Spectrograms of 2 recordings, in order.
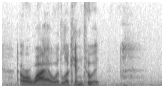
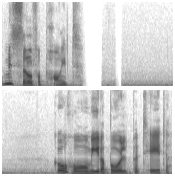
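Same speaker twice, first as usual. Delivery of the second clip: high, loud cartoon Irish lilt; mock Irish accent; 9 semitones higher, 4 dB louder than usual. Plays a stereotype Irishman.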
